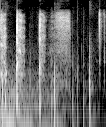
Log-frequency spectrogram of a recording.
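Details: Adult talking very close to the microphone while playing Minecraft: a few short, harsh bursts consistent with dry coughing or throat clearing; cough.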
